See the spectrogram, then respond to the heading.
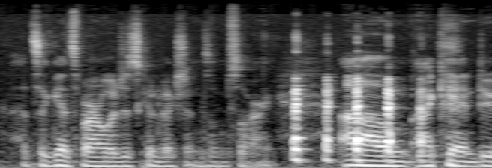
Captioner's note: laughs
